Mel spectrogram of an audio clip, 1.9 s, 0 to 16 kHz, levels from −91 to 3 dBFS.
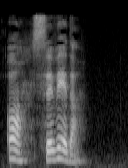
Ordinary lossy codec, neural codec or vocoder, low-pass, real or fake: none; none; 10.8 kHz; real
